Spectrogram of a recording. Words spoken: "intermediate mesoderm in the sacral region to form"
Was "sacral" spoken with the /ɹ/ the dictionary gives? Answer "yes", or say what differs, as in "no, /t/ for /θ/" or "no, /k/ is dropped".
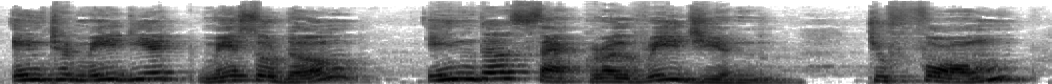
yes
